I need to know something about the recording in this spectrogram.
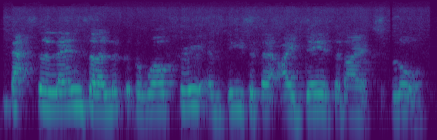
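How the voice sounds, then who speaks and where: A woman's voice: lowish voice, little pitch movement, moderate pace, dark tone, roomy sound, highs cut off. A woman from the United Kingdom, a writer and podcaster, talking in a thoughtful interview and often restarting her sentences. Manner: reflective, thoughtful, many restarts. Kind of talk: conversational interview.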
